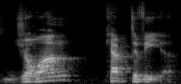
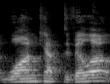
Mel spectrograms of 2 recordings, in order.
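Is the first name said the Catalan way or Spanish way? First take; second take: Catalan; Spanish. First: The first name is said the Catalan way. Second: The first name is said the Spanish way. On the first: The speaker calls it right. "So it's Catalonian" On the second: The speaker calls it wrong. "you might think it's like Juan Capdevila"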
